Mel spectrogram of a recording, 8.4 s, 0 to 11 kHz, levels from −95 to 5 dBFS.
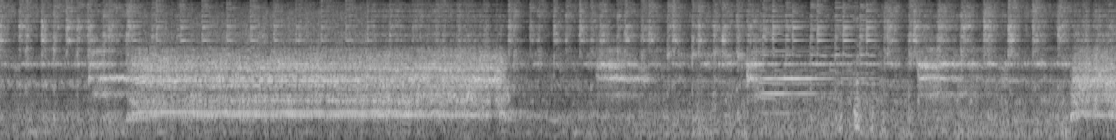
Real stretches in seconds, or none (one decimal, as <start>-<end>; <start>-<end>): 1.0-2.8; 5.7-6.6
